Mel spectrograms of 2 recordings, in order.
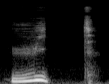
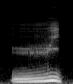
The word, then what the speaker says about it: huit: Okay, then here final T is pronounced, so huit, huit. Remember in French this H letter here, okay, doesn't exist phonetically, so we don't really pronounce it, okay, so if you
